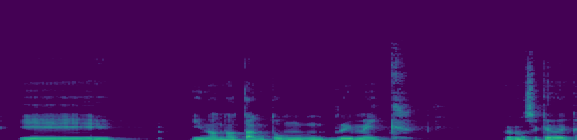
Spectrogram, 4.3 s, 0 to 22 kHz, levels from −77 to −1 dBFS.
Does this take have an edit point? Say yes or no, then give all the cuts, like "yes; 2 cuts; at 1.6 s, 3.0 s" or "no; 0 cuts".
no; 0 cuts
